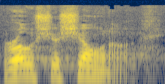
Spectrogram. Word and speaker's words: Rosh Hashanah: Rosh Hashanah is how that is pronounced, and that's New Year's Day.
